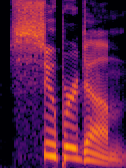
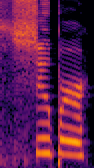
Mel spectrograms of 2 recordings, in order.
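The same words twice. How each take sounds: First: Super dumb said very slowly, dragged out; drawn out. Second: Super pitched way up for emphasis; emphatic. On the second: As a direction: hit super high and hard. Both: Real, not acted.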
